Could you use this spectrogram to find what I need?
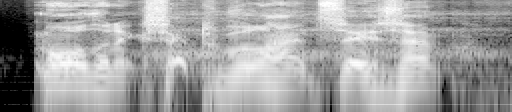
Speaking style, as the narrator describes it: grunted

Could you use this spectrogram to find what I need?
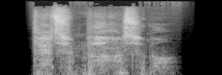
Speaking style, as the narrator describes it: Lux muttered

